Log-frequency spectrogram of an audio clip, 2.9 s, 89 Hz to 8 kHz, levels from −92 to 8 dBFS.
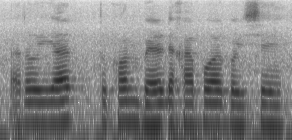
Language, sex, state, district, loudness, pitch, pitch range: Assamese, male, Assam, Kamrup Metropolitan, -16 LUFS, 145 Hz, 140-150 Hz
